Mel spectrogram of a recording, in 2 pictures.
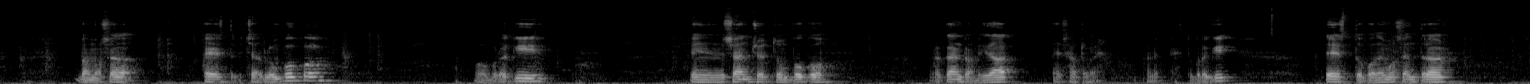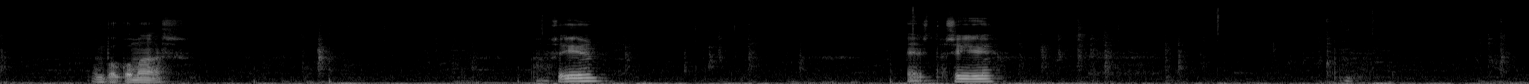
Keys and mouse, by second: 1.6 s, 2.8 click, 3.4 shift+d, 4.7 click, 4.8-5.9 middle drag, 5.1 s, 5.9 click, 6.0-7.7 middle drag, 6.7 s, 7.7 click, 8.5-11.9 shift+middle drag, 10.8 s, 11.9 click, 12.2 right click, 13.1 Tab, 13.1-14.4 middle drag, 14.4 right click, 15.1 g, 17.9 click, 18.3 ctrl+r, 18.9 right click, 19.8 g, 20.6 click, 20.8-22.3 middle drag, 22.3 right click, 23.2 s, 24.4 click, 24.4-26.5 middle drag, 26.2 Tab, 26.5 right click, 27.0 Tab, 27.5-28.8 middle drag, 28.5 3, 28.8-30.1 right drag, 30.1-30.5 middle drag, 30.1 s.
